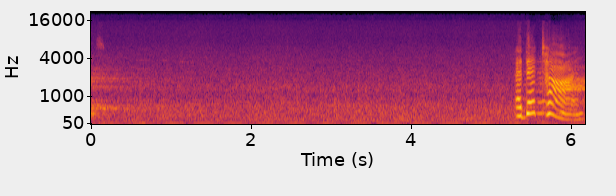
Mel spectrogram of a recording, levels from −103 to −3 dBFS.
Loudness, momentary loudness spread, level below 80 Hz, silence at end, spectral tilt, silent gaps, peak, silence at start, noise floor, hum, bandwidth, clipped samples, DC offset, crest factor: -20 LUFS; 23 LU; -50 dBFS; 0 s; -3 dB/octave; none; -6 dBFS; 0 s; -42 dBFS; none; over 20 kHz; under 0.1%; under 0.1%; 22 dB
